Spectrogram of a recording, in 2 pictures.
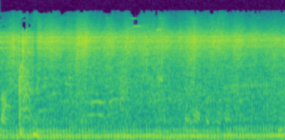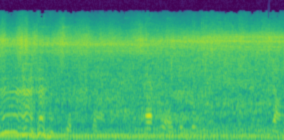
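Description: A steady low drone from a small engine runs underneath, with brief snatches of voices, the clearest about four to five seconds in.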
